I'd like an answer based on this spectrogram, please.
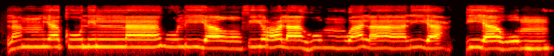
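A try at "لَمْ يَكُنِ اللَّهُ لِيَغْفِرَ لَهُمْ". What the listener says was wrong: Liyaghfira. Huruf gho ini coba ditebalkan lagi. Lam yakunillahu liyaghfira lahum. Ro-nya tebalkan juga.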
